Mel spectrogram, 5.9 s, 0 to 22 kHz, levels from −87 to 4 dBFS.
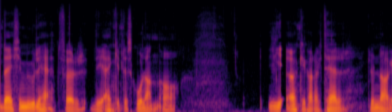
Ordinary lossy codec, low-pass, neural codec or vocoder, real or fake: none; 19.8 kHz; none; real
